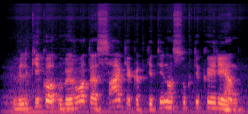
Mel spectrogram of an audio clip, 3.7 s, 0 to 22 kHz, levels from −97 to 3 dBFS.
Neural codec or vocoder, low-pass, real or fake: vocoder, 48 kHz, 128 mel bands, Vocos; 19.8 kHz; fake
